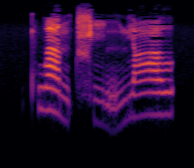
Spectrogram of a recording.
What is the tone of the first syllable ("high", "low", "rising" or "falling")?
falling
